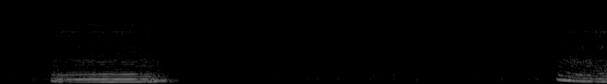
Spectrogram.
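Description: Quiet room with two low, buzzing snore sounds several seconds apart, each a drawn-in rattling breath: a sleeping dog snoring.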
